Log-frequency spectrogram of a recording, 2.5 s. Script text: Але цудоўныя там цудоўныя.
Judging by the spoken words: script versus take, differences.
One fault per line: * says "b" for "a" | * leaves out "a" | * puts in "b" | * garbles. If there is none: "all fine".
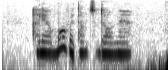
* says "ўмовы" for "цудоўныя"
